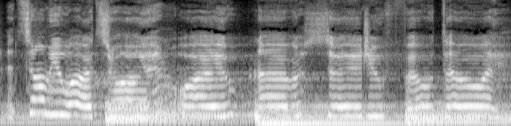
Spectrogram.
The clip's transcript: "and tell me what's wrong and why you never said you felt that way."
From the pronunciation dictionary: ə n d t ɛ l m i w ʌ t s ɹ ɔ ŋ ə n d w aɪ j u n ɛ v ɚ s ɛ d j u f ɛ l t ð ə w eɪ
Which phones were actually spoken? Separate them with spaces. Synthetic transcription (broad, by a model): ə n t ɛ l m i w ʌ t s ɹ ɔ ŋ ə n w aɪ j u n ɛ v ɚ s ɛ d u f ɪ l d ð ə w eɪ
